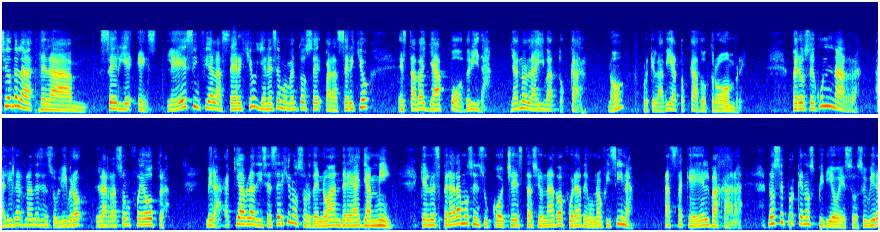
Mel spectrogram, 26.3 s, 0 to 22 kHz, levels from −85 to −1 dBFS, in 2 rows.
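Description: Nothing here counts as a fault: the speech carries the ordinary marks of a call's microphone processing, with the lowest bass trimmed away and nothing above 8 kHz, and that's just how such a path normally sounds.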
